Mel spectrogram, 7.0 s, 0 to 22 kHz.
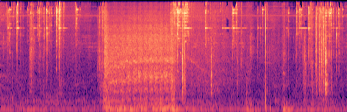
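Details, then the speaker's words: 1992 Ford F150 after installing a new Spectra fuel pump, pump switched on, quarter tank of gas: starter spins the engine evenly for about a second and a half but it never catches; no fuel reaching the rail. "Uh but I checked the fuel rail and it's not getting any fuel. So, keeping our fingers crossed that this was just that we didn't have enough gas in the fuel tank."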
